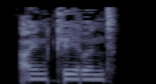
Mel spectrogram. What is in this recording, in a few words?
"einkehrend", German; adjectives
